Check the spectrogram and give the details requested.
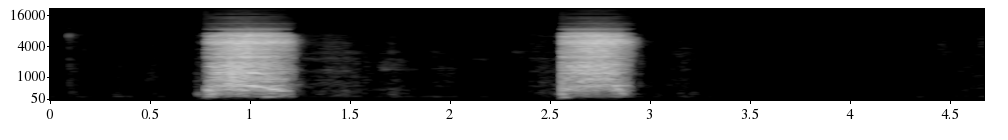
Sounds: Sniff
